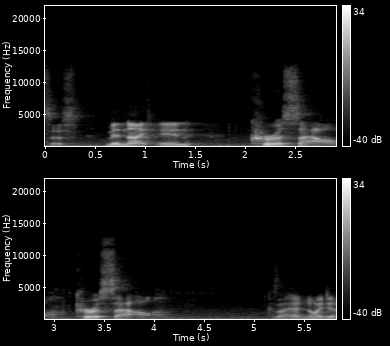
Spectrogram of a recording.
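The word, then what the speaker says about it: Curaçao: this midnight in Curacao Curacao because I had no idea how to pronounce that I was pronouncing it wrong I'm sure it's not currico it's Curacao it's got purple wax this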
